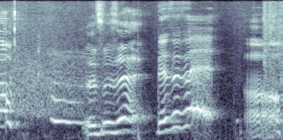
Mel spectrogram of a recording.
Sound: game cheering noises

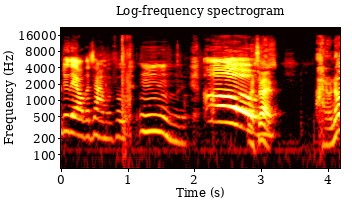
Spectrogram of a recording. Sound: Keke groaning over the food

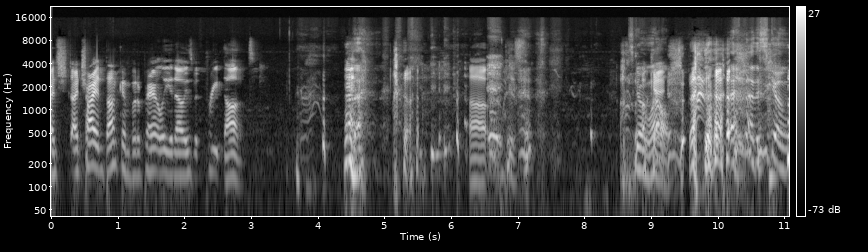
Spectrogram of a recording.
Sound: laughter

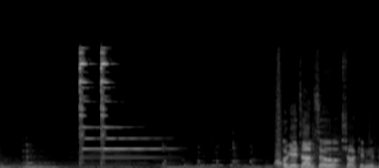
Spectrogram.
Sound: chiming

